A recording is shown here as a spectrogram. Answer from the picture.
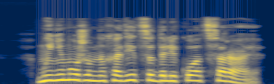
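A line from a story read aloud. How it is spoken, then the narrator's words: Irritated. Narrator (Russian): раздраженно произнес Крейг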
